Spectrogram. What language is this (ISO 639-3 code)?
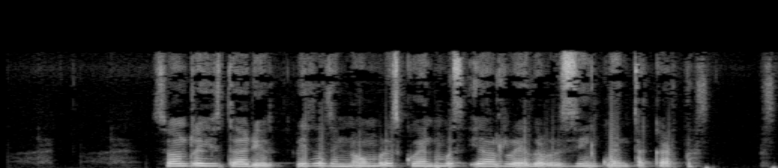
spa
